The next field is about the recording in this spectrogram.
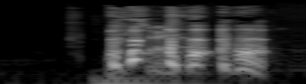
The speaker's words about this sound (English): Sorry. I just. Okay. Yeah. I coughed for you. Is that what that was? I was actually burping.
